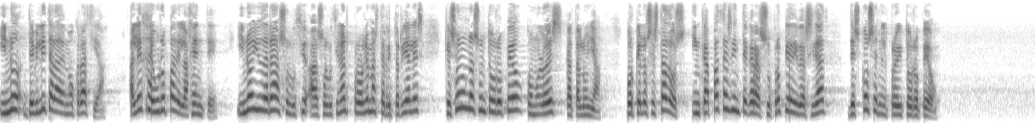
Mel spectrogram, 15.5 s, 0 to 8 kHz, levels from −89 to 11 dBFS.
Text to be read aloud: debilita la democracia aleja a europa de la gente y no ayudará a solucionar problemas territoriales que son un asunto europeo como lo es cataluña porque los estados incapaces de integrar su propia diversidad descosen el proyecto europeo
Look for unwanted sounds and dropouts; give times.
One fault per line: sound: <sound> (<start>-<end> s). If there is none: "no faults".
no faults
